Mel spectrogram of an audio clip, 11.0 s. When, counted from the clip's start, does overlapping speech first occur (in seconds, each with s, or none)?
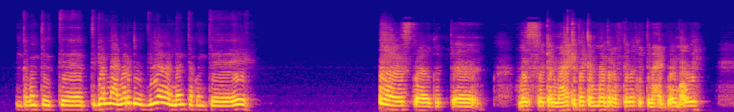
none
